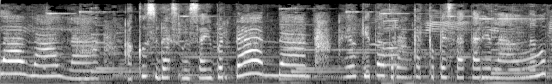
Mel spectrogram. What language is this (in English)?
Indonesian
